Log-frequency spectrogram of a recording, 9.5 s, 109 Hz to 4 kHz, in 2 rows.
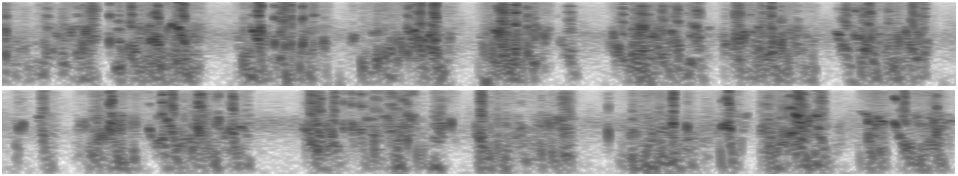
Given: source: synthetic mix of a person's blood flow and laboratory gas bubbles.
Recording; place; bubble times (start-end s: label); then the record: Doppler ultrasound of blood flow; subclavian vein
0.00-1.03 s: bubbles
1.15-1.66 s: bubbles
1.73-2.28 s: bubbles
2.36-2.90 s: bubbles
3.01-3.56 s: bubbles
3.58-4.09 s: bubbles
4.15-4.66 s: bubbles
4.81-5.06 s: bubbles
5.12-6.04 s: bubbles
6.25-7.05 s: bubbles
7.13-7.66 s: bubbles
7.77-8.50 s: bubbles
8.56-9.00 s: bubbles
9.04-9.54 s: bubbles
From the record:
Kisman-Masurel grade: 444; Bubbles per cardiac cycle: continuous sound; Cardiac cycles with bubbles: 100%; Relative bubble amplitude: maximal (0.775 to 0.999); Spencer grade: 4 (maximum detectable bubble signal sounding continuously throughout systole and diastole of every cardiac period, and overriding the amplitude of the normal cardiac signals); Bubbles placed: anywhere in the cardiac cycle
